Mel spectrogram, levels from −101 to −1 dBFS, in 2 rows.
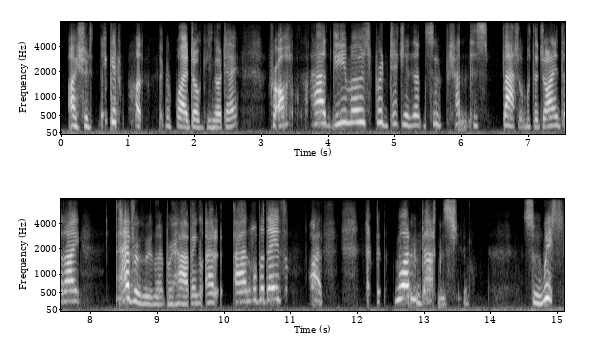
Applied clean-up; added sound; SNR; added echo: neural diffusion model UNIVERSE++.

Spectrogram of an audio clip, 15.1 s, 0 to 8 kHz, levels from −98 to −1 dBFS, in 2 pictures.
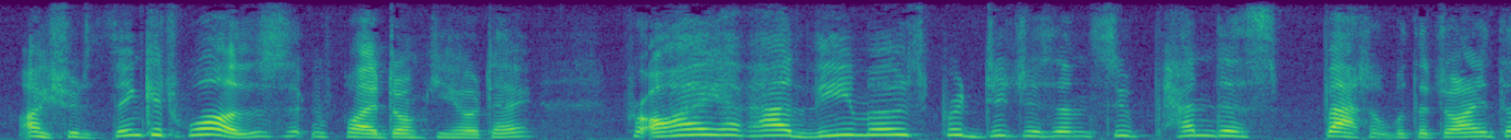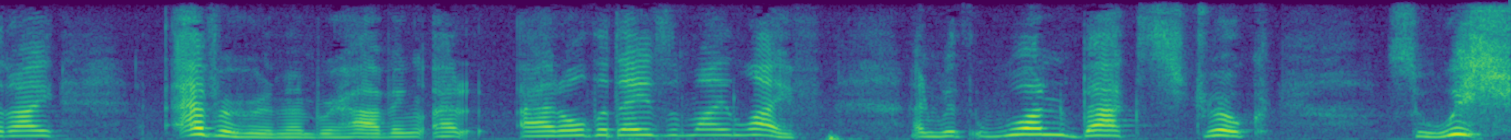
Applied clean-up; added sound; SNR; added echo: none; none; none; none.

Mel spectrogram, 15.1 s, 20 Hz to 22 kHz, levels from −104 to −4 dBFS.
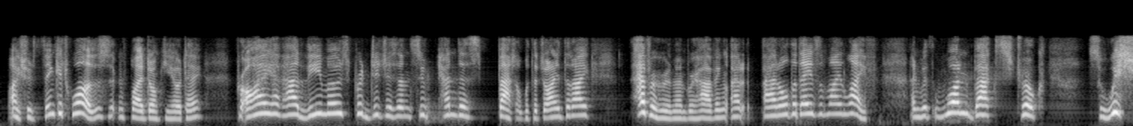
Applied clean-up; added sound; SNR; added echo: neural mask model DeepFilterNet 3.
